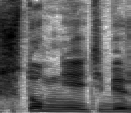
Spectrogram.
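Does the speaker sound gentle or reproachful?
reproachful. It is said in a reproachful, rebuking tone. The speaker rebukes the listener and refuses to help. The speaker calls it wrong. "вот некий укор ... если бы вот такая интонация"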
